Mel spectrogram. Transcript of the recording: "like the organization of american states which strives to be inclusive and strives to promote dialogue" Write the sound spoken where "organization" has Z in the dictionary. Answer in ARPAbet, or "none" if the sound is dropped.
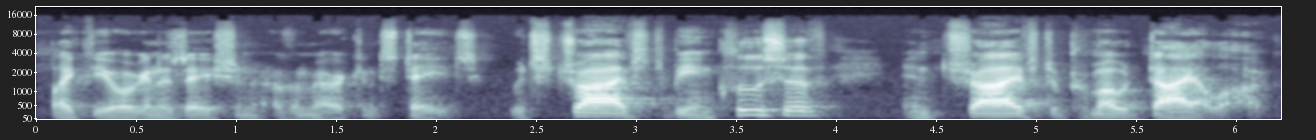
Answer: Z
